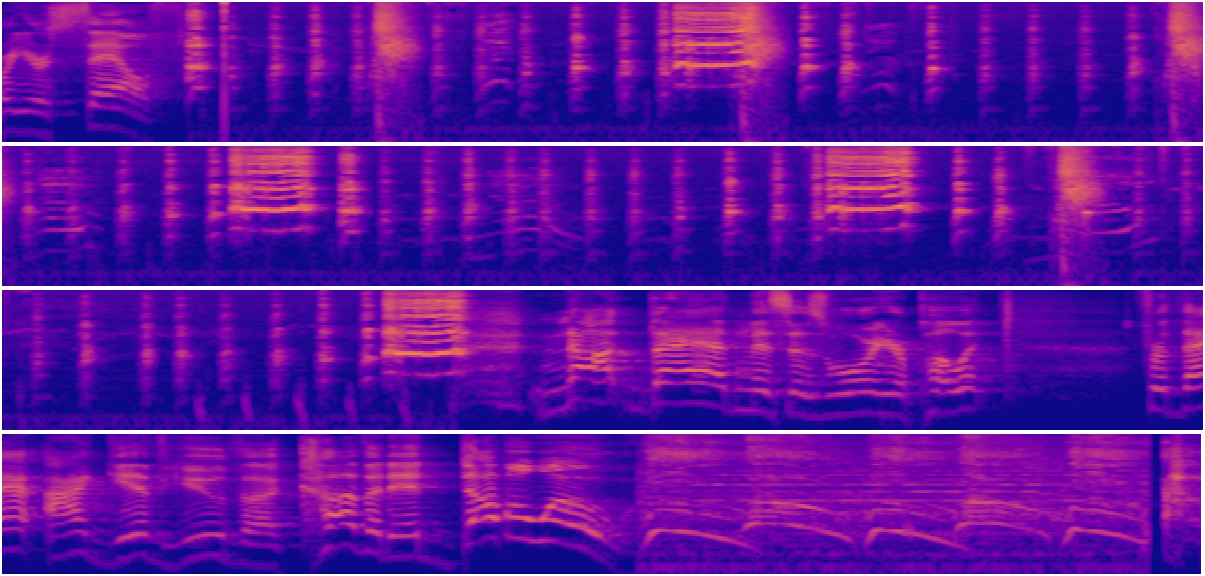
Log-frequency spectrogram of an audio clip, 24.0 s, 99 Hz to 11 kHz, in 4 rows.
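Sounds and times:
rooster clucking: 0:00.8 - 0:14.5
loud sharp sounds: 0:01.8 - 0:02.2, 0:03.6 - 0:04.0, 0:05.8 - 0:06.2.

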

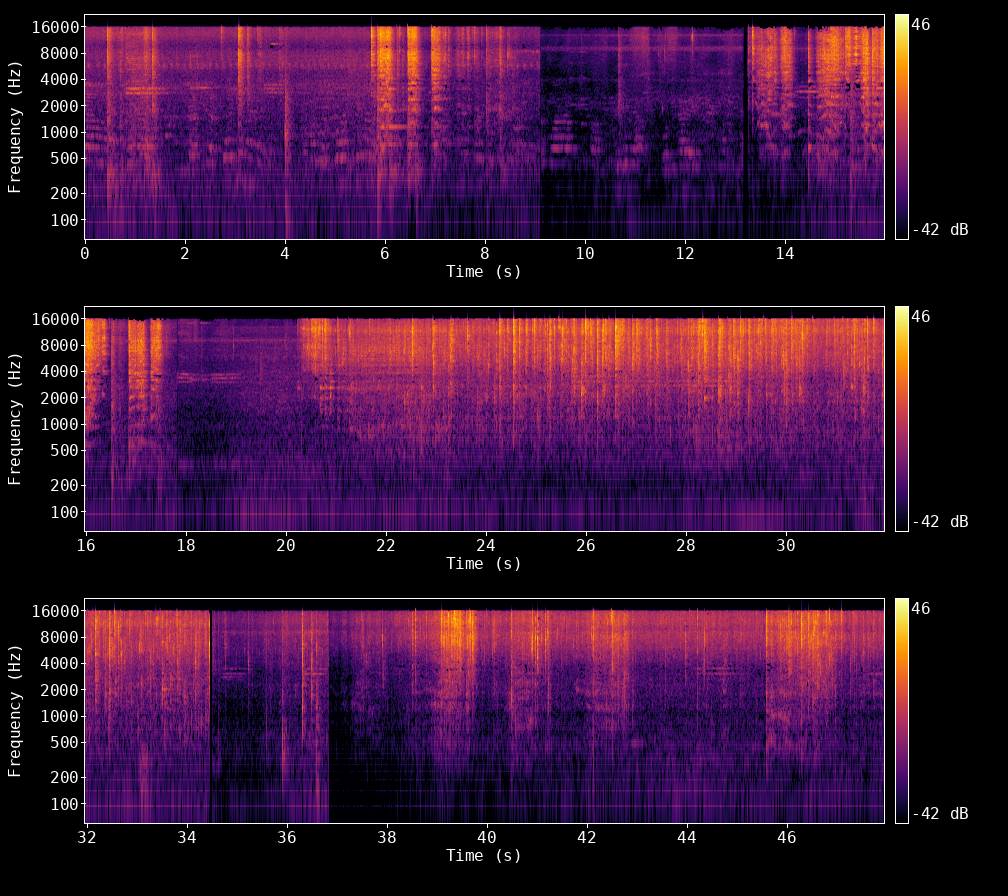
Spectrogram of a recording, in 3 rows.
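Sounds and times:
metal utensils scraping pan: 0:05.7 - 0:08.7, 0:13.2 - 0:17.8, 0:38.4 - 0:43.0, 0:45.6 - 0:47.0
eggs sizzling in hot oil: 0:13.2 - 0:17.8, 0:20.2 - 0:47.9.

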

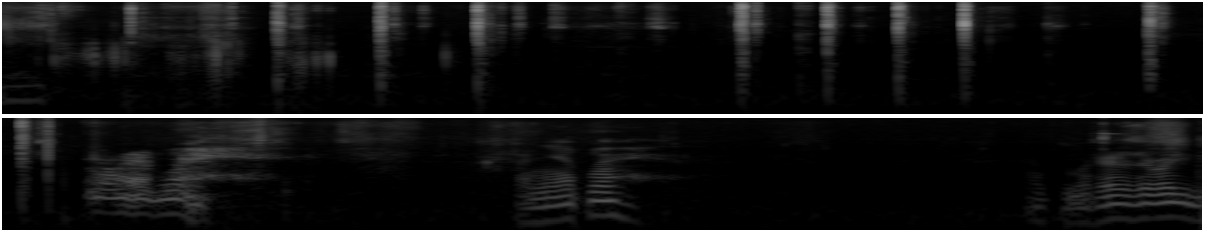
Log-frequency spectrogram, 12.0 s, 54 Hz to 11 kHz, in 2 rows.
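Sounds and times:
ice clicking and crackling: 0:00.1 - 0:04.9.

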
